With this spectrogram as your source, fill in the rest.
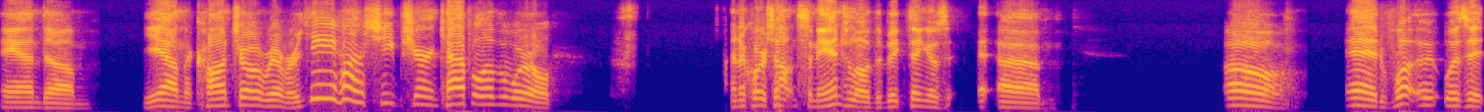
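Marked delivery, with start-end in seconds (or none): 2.3-4.2 high, put-on West Texas twang. Describing where the grandparents lived in San Angelo, in a put-on Texas twang. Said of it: "how many different accents within a one minute period".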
